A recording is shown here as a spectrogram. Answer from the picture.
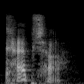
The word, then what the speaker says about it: CAPTCHA: 验证码的英文名是 CAPTCHA，读音应该是 CAPTCHA，这不是一个正规的单词，而是一个缩写。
